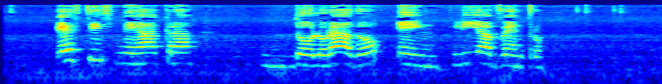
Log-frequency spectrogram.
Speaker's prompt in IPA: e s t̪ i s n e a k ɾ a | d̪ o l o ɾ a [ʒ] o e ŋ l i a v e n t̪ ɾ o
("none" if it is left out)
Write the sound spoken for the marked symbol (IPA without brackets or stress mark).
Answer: ð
